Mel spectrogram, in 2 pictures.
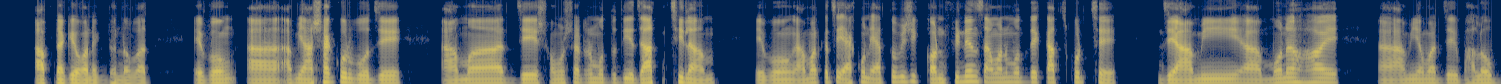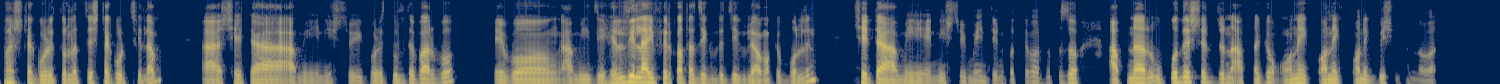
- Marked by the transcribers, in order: tapping; in English: "healthy life"; in English: "maintain"
- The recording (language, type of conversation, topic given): Bengali, advice, নিয়মিতভাবে রাতে নির্দিষ্ট সময়ে ঘুমাতে যাওয়ার অভ্যাস কীভাবে বজায় রাখতে পারি?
